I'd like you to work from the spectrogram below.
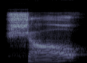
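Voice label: "shao2", Mandarin Chinese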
